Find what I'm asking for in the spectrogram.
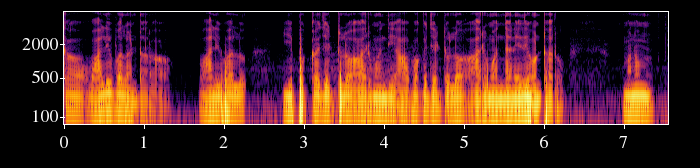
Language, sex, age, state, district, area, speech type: Telugu, male, 18-30, Andhra Pradesh, Chittoor, urban, spontaneous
